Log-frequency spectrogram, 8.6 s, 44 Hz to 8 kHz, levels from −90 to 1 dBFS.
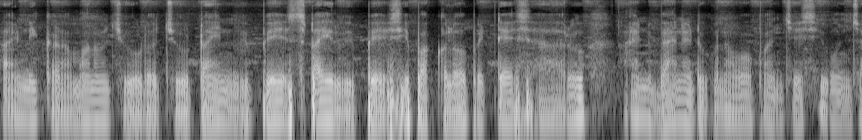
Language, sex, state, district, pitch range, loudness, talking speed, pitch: Telugu, male, Andhra Pradesh, Sri Satya Sai, 100-120 Hz, -23 LUFS, 120 wpm, 110 Hz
